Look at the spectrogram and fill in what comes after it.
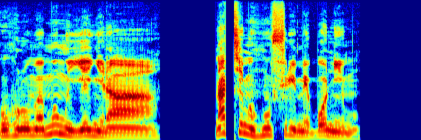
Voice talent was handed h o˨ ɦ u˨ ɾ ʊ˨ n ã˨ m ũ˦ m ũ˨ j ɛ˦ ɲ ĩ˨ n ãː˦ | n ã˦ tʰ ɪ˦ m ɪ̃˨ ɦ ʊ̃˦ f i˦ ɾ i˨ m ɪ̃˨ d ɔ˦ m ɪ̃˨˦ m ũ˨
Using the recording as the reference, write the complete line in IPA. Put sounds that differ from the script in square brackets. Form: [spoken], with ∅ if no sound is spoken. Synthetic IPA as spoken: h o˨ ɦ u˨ ɾ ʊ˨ [m] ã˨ m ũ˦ m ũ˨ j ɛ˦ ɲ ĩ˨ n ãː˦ | n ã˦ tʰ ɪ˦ m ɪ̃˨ ɦ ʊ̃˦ f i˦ ɾ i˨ m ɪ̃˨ [b] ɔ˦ [n] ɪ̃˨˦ m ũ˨

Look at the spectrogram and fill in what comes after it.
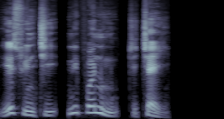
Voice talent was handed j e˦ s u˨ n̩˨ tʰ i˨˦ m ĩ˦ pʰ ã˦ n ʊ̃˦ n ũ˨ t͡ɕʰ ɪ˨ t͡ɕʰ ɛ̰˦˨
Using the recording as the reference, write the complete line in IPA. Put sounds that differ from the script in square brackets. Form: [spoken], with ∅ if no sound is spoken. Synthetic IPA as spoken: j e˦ s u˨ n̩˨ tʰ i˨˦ [n] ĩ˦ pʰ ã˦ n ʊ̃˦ [m] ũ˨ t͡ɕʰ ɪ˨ t͡ɕʰ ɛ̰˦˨

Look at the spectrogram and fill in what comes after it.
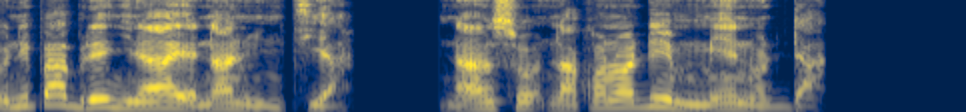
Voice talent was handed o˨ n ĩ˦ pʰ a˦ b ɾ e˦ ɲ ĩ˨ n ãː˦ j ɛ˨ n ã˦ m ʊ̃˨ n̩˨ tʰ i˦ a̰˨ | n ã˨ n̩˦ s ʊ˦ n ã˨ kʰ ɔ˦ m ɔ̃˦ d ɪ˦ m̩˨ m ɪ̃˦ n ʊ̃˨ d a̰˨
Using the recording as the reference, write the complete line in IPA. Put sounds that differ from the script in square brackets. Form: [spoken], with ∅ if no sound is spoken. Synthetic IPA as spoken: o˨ n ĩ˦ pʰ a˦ b ɾ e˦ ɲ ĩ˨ n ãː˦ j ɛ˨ n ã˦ [n] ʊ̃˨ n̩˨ tʰ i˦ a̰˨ | n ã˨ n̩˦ s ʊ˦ n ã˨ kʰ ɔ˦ [n] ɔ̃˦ d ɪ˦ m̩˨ m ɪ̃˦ n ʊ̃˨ d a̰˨

